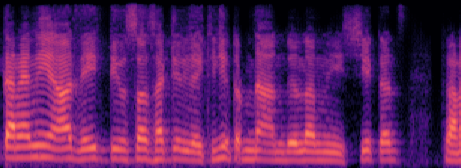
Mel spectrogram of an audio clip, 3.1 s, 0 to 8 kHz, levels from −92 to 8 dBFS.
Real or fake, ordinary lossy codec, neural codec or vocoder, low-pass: fake; none; codec, 16 kHz, 0.5 kbps, X-Codec, HuBERT features, trained on general audio; 7.2 kHz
